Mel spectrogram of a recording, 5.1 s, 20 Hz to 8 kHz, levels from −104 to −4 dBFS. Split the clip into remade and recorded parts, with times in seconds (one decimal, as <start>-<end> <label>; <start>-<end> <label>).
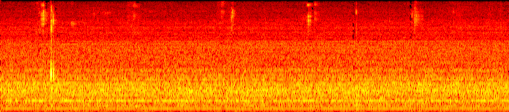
0.0-0.4 remade; 0.4-2.4 recorded; 2.4-3.1 remade; 3.1-4.6 recorded; 4.6-5.1 remade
